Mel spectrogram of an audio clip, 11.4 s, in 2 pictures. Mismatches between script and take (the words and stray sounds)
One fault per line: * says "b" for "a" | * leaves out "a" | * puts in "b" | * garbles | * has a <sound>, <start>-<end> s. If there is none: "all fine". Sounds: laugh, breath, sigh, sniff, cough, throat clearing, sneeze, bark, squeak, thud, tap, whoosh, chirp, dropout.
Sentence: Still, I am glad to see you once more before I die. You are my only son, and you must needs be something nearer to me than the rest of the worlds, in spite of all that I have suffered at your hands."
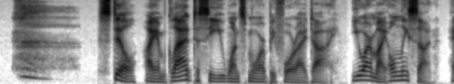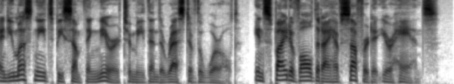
* has a sigh, 0.2-1.0 s
* says "world" for "worlds"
